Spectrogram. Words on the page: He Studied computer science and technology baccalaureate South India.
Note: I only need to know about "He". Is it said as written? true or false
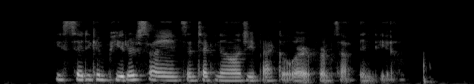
true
